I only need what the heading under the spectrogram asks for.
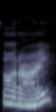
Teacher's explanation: Geralmente você pronuncia thought. Aqui, como a gente está ligando em I, então thought I. Esse último T fica rarara, para não ficar thought I, que seria mais rígido, né?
